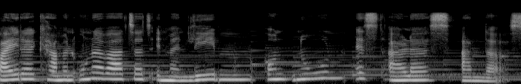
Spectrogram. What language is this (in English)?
German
